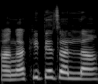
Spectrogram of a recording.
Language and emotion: Goan Konkani, neutral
